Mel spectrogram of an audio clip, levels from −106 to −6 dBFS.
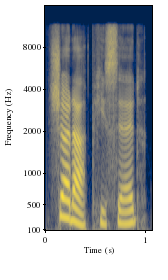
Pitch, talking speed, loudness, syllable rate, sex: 220 Hz, 225 wpm, -17 LUFS, 4.6 syllables/s, female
